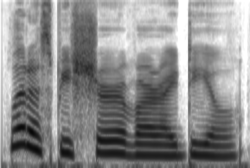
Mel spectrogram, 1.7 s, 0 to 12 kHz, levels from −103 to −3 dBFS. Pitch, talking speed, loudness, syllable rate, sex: 210 Hz, 250 wpm, -15 LUFS, 5.3 syllables/s, female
